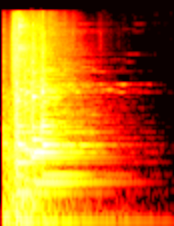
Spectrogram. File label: explode wild; serengeti kings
